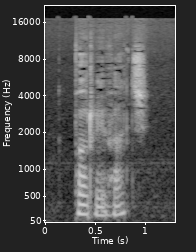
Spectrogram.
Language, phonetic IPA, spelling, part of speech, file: Polish, [pɔˈrɨvat͡ɕ], porywać, verb, LL-Q809 (pol)-porywać.wav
